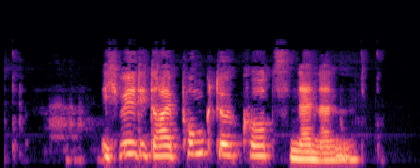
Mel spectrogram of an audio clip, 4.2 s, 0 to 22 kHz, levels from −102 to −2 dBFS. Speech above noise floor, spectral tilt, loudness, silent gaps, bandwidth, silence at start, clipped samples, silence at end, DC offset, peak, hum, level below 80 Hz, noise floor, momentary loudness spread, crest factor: 44 dB; -7 dB/octave; -19 LUFS; none; 7.4 kHz; 0.65 s; under 0.1%; 0.6 s; under 0.1%; -4 dBFS; none; -64 dBFS; -62 dBFS; 9 LU; 18 dB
